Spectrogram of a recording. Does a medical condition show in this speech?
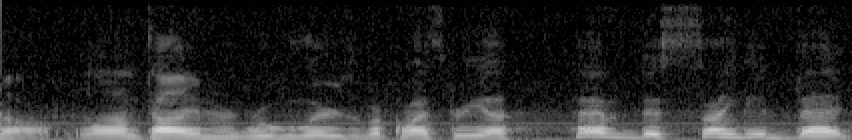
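Yes: cerebral palsy.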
